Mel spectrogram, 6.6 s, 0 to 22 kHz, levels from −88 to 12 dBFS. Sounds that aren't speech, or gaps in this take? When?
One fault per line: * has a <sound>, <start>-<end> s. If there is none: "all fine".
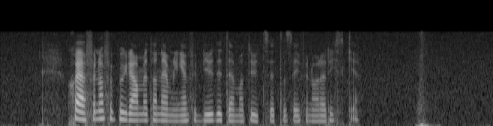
* has a whoosh, 5.5-5.9 s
